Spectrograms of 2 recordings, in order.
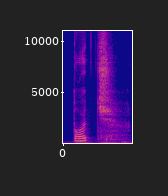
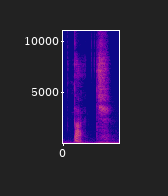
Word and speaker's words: touch: selanjutnya touch touch menyentuh jadi tidak lagi membacanya touch atau touch walaupun di sini hurufnya o u ya di tengah-tengahnya kita enggak baca touch atau tuch tapi justru seperti Huruf a touch lanjut ke sini put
